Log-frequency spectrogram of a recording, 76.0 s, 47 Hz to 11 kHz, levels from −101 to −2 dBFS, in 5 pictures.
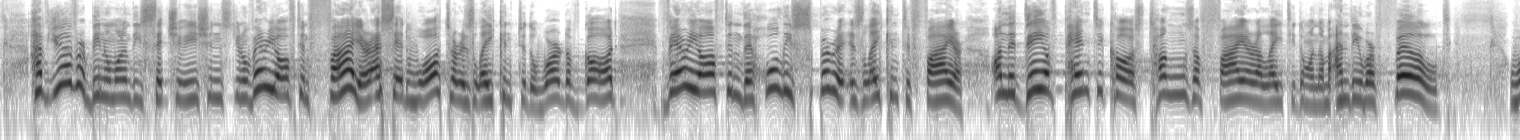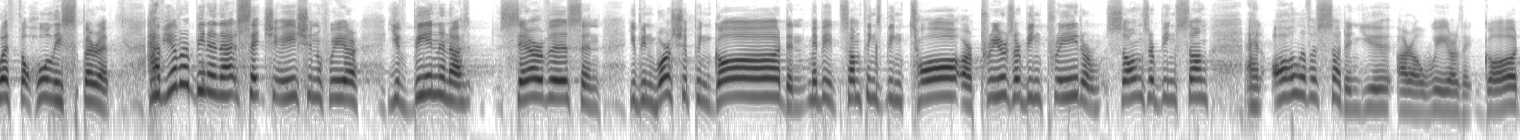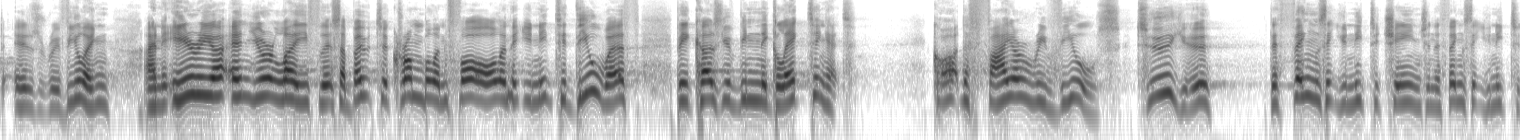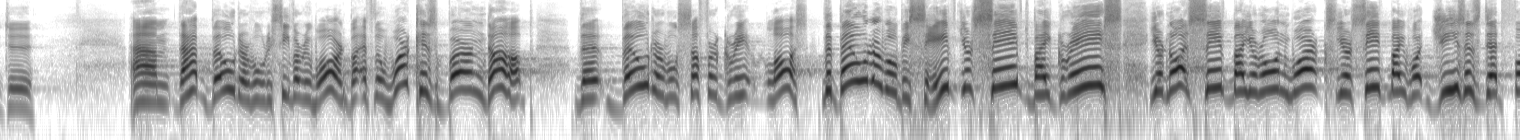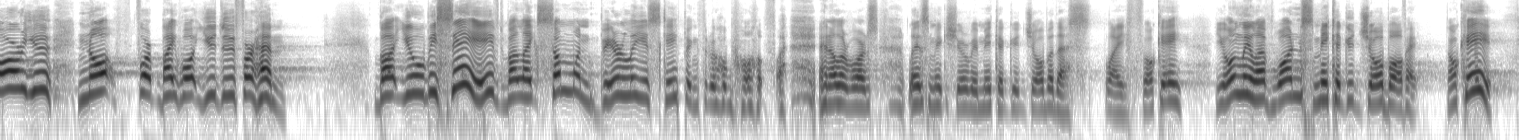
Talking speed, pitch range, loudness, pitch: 185 wpm, 215-285 Hz, -29 LUFS, 245 Hz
